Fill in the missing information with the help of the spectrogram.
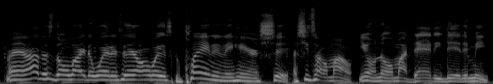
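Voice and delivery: Madea ranting. Acted. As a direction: lecture them like a fed-up grandma. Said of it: "Madea rants in class".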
